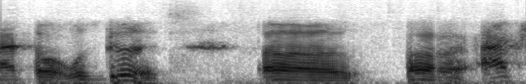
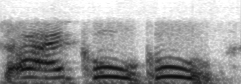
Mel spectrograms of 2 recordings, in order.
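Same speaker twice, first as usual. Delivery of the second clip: high-pitched "all right, cool"; stung acceptance; slower than usual. Retold or imitated. Rapper recalling being called washed, stung acceptance. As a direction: take the insult as a challenge.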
